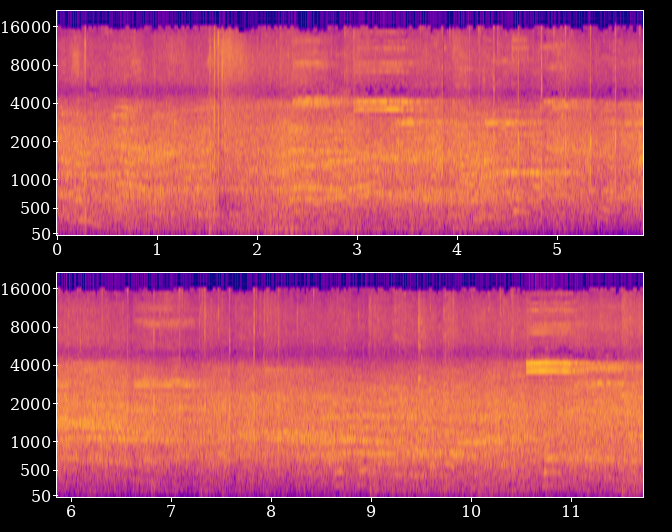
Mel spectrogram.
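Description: Many voices of young men chatter throughout a large echoing hall.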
